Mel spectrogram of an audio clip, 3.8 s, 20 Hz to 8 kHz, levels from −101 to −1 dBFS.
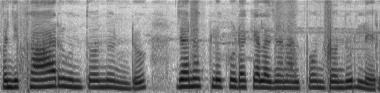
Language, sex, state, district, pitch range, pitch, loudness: Tulu, female, Karnataka, Dakshina Kannada, 200-225 Hz, 215 Hz, -15 LUFS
